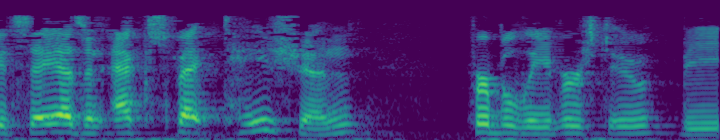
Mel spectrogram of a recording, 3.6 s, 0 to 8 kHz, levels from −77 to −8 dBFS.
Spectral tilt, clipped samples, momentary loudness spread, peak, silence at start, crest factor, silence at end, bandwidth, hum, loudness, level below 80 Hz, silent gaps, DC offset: -7.5 dB/octave; under 0.1%; 12 LU; -10 dBFS; 0 s; 20 dB; 0 s; 5.8 kHz; none; -29 LUFS; -68 dBFS; none; under 0.1%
